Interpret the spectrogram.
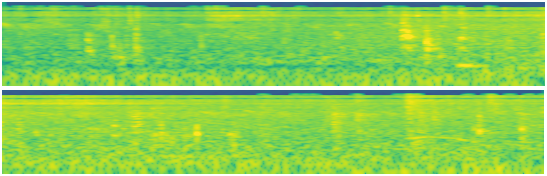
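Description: Faint, scattered short bird calls over a low steady rumble, with a few small clicks.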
